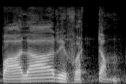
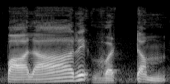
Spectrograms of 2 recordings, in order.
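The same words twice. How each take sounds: First: Said in the usual way. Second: पालारवट्टम broken slowly into parts; पालारवट्टम drawn out for learners; slow sounding-out. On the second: Shown as a demonstration. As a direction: stretch पालारवट्टम out, pausing before the last syllables. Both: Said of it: "इस station का नाम है".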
